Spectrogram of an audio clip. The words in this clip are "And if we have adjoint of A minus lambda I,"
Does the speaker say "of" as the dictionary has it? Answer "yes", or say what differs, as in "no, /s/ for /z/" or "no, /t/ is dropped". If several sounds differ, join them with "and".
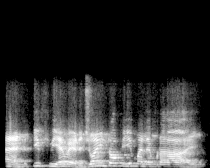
no, /p/ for /v/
